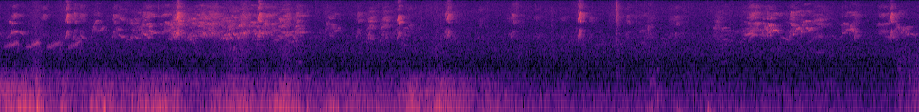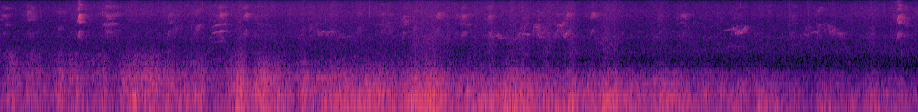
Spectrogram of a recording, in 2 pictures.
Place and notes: Coomba Park NSW, Australia - Storm Brewing Birds
A storm brewing with bird sounds in Coomba Park, NSW, Australia.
